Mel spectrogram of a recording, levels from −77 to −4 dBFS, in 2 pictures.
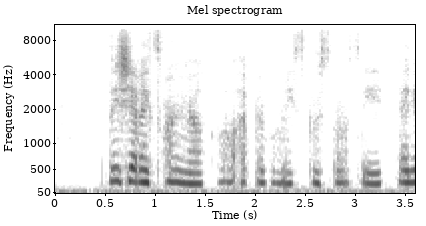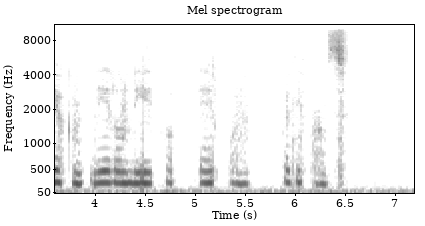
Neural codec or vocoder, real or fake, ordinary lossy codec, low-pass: autoencoder, 22.05 kHz, a latent of 192 numbers a frame, VITS, trained on many speakers; fake; AAC, 32 kbps; 9.9 kHz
